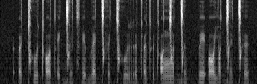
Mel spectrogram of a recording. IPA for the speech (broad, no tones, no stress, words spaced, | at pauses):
ʔœǀʰutʼɔ tʼeɡ͡ǀɘt͡sʼe bɛǀʰɘ ǀʰurʊ tʼœtʼʊtʼɒŋ͡ǀɒ ɡ͡ǀɘ pːe ʔɔjɒ ɡ͡ǀɛǀʰɘ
